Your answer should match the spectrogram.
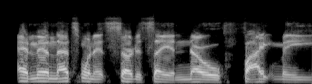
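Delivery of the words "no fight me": put-on gruff Southern male voice, much slower. Retelling what came across the box, in a gruff Southern male voice. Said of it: "in a very gruff Southern".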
